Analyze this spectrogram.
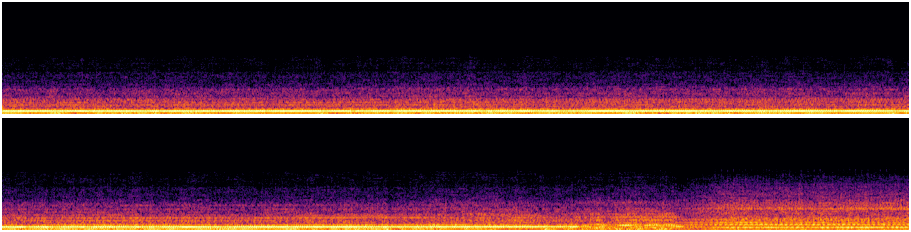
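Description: A heavy truck engine drones steadily, with a brief change in pitch near the end as it shifts gear.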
